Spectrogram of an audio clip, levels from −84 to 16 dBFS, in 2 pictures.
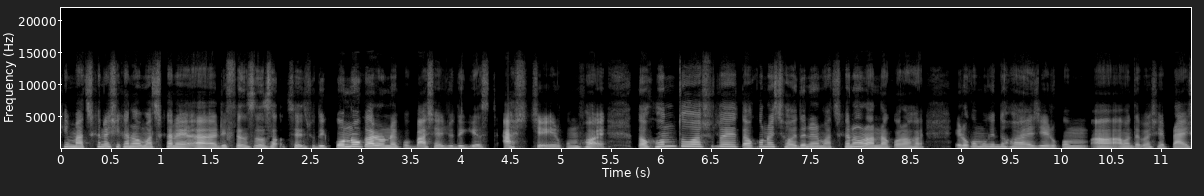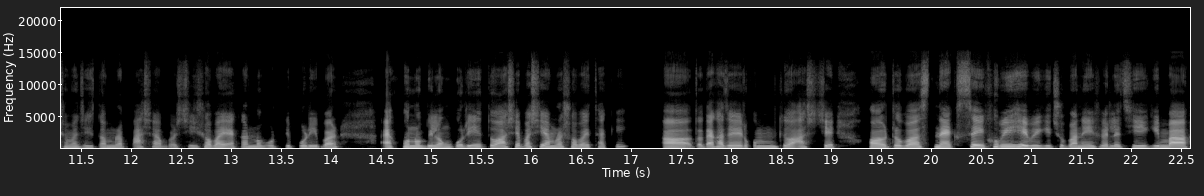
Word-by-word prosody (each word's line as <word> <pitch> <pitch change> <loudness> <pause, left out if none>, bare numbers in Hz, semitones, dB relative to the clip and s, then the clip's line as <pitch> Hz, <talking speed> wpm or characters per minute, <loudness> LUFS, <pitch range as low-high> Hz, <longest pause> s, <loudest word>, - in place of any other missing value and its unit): কি, 290 - -4
মাঝখানে 220 +6 0
সেখানেও 260 -1 +1
মাঝখানে 230 +2 +1 0.2
আ - - +9 0.2
ডিফারেনসেস 220 -2 -2
আছে। 235 - -6
যদি 200 -1 -3
কোন 280 +1 +7 0.2
কারণে, 235 -4 +7
কো - - -8
বাসায় 215 -5 +1
যদি 200 0 -4
গেস্ট 185 0 -6 0.2
আসছে, 225 - -7
এরকম 185 +2 -7
হয়। - - +3 0.4
তখন 280 +7 +3
তো 350 - -1
আসলে, 325 0 -6 0.2
তখন 255 +5 +1
ওই - - -2
৬ 220 -3 0
দিনের 265 +1 -1
মাঝখানেও 250 +9 -1
রান্না 200 -5 +2
করা 175 +1 0
হয়। 200 - -5 0.3
এরকমও 260 +1 -2
কিন্তু 265 0 -4
হয় 220 -2 0
যে - - -7
এরকম 205 0 -5 0.3
আ - - +6 0.2
আমাদের 195 -1 -2
বাসায় 200 -1 -6
প্রায় 185 -2 +1
সময় 200 -1 -4
যেহেতু 210 -2 -9
আমরা 185 0 -3
পাশাপাশি 110 - -7
সবাই 210 -2 +1
একান্নবর্তী 225 -1 -6
পরিবার, 180 -2 0 0.6
এখনো 225 -3 +1
বিলং 190 -2 +1
করি। 185 +5 -1 0.2
তো, - - 0
আশেপাশেই 245 +2 -2
আমরা 205 -1 -1
সবাই 185 -3 -1
থাকি। 240 +12 -11 0.5
আ - - +7 0.3
তো - - -7
দেখা 240 +3 +4
যায়, 220 -1 +2
এরকম 215 +1 -6 0.2
কেউ 210 -4 0
আসছে। 205 +2 -5 0.4
হয়তো 205 +1 +3
বা 215 - +7
স্নাকস 215 -4 +2
এই 255 - +4
খুবই 260 -3 +2
হেভি 225 -2 +5
কিছু 210 +2 -9
বানিয়ে 200 +1 +1
ফেলেছি 190 0 -4 0.2
কিংবা 195 -2 +6
215 Hz, 185 wpm, -23 LUFS, 200-245 Hz, 0.6 s, আ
